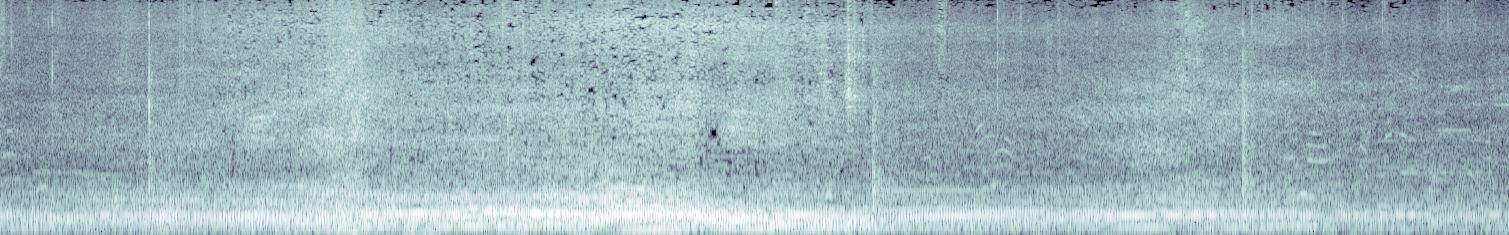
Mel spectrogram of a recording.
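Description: Street traffic passing close by: a motor vehicle's engine grows loud toward the middle and drops in pitch as it goes past, over a steady hum of other engines and people's voices.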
